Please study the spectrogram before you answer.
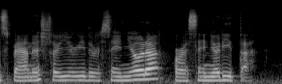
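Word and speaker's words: señora: means ma'am or M now think of this first syllable sin I'll rewrite it like this just for fun sane as in not crazy and the second syllable like the character from Star Wars Yoda s Yoda s Yoda s Yoda it's not perfect but it gets you very very close to the Spanish R let's look at a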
